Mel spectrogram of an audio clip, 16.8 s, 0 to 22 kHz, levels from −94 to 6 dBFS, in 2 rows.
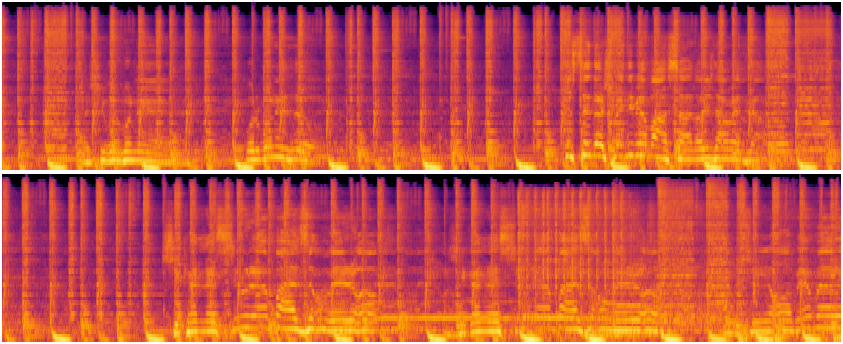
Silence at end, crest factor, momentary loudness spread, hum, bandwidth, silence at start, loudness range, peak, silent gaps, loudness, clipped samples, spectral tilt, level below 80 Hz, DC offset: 0 s; 10 dB; 6 LU; none; over 20 kHz; 0 s; 3 LU; 0 dBFS; none; -11 LUFS; under 0.1%; -4 dB/octave; -14 dBFS; under 0.1%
